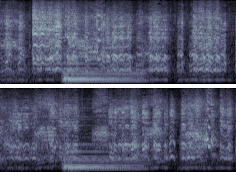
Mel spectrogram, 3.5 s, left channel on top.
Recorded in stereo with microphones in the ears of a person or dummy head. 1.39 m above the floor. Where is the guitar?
70° left (ahead or behind), 6.5 m.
